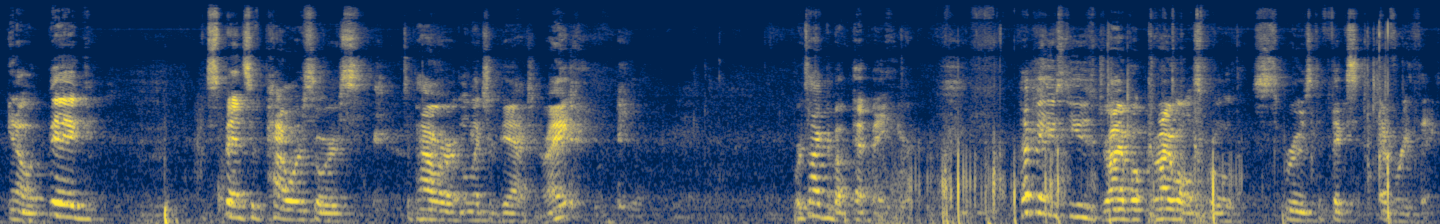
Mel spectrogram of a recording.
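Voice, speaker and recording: A man's voice: on the high side, unhurried, long pauses. A man giving a chemistry demo lecture in a hall, telling a rambling, casual story. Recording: echoey hall, mic far off, noisy.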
